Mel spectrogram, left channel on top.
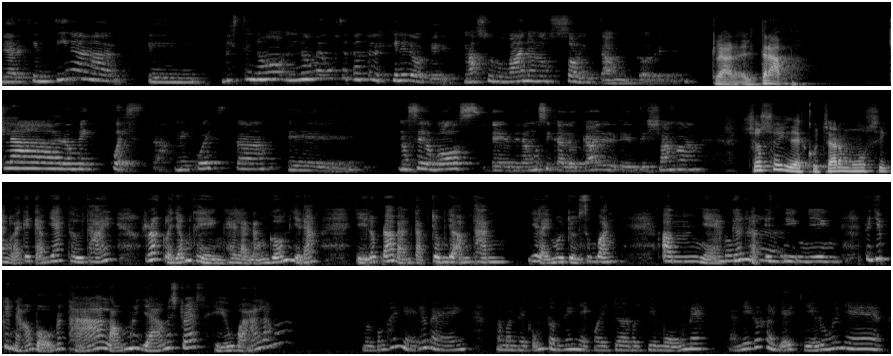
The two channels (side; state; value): both; different; correlation 0.00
